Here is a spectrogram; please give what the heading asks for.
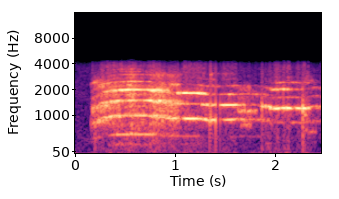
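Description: A cat lets out a long, drawn-out meow lasting over two seconds, its pitch wavering and straining like a plaintive, wailing cry, fairly loud with no talking over it.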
